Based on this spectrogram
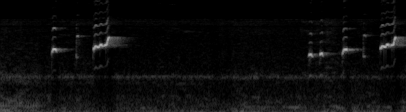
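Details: Lure song of a sooty-headed bulbul meant to make other bulbuls sing: a quick phrase of whistled notes ending in a rising slur, a pause of about two seconds, then a similar four-note phrase.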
